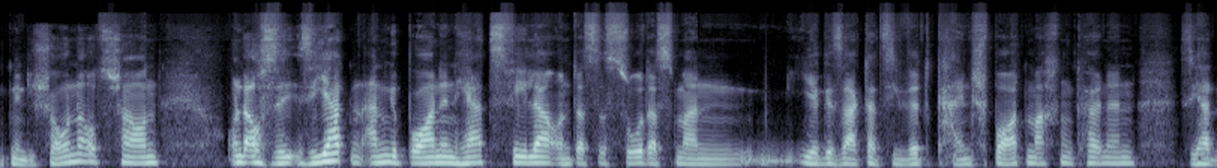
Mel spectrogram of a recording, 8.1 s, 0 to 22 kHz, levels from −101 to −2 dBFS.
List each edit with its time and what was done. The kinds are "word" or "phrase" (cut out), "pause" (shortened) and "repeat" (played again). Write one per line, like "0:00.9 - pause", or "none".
none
